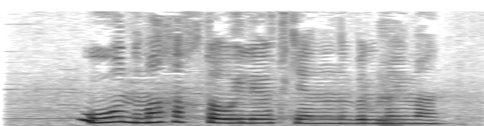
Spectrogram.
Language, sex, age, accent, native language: Uzbek, female, 18-24, Qashqadaryo, Uzbek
